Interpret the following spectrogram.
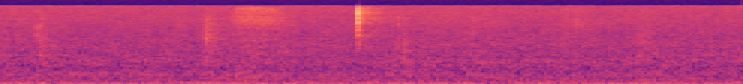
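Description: A few faint, sharp clicks at a computer, scattered irregularly over a steady low hum.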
